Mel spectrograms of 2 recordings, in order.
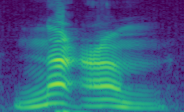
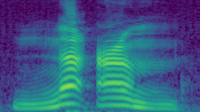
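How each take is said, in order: First: It is said with a throaty catch inside. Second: The same.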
